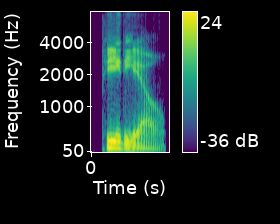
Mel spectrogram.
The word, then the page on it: PTO: American English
